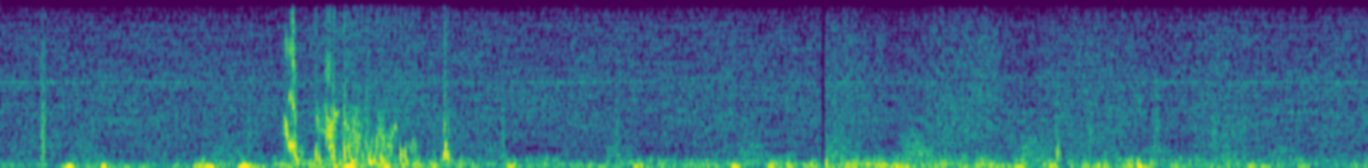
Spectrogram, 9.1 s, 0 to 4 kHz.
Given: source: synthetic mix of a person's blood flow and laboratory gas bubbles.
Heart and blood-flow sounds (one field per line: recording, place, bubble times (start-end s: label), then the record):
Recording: Doppler ultrasound of blood flow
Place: subclavian vein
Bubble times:
1.88-2.04 s: bubbles
2.08-2.80 s: bubbles
2.93-3.03 s: bubbles
From the record:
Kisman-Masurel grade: 213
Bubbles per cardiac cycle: several, 3 to 8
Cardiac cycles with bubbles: 1 to 10%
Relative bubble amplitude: loud (0.450 to 0.775)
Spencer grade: 1 (occasional bubble signal discernible with the cardiac motion signal, with majority of cardiac periods free of bubbles)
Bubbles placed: anywhere in the cardiac cycle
